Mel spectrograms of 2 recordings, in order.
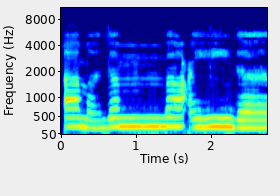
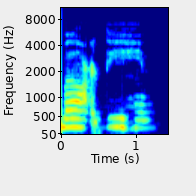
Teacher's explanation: Fathah tanwinnya ketika bertemu dengan ba maka menjadi mim. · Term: iqlab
